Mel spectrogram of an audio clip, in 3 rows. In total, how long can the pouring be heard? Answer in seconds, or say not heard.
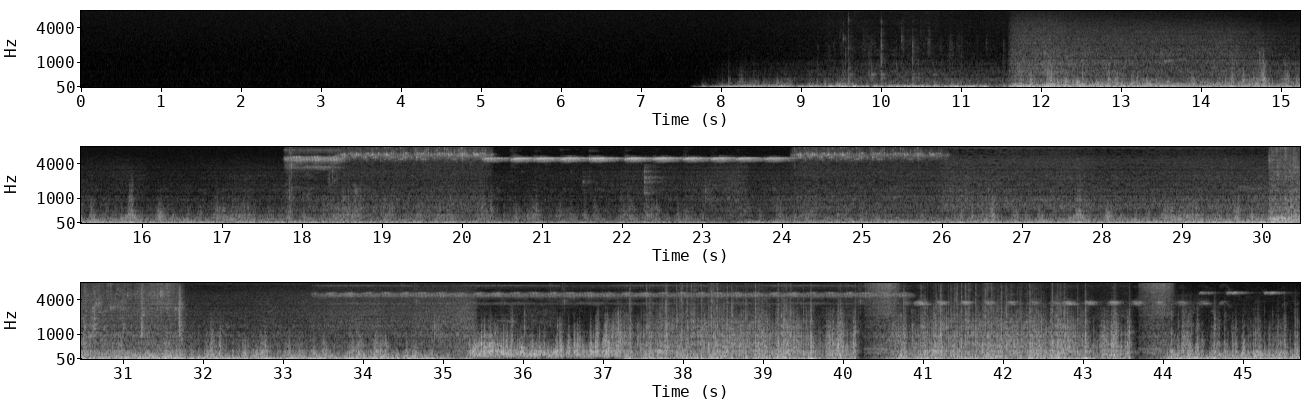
2 s.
